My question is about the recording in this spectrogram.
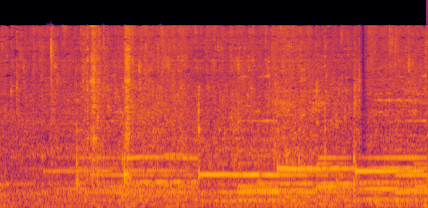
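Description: Light background music of held notes that step from pitch to pitch, over faint running water and a few clinks of dishes being washed in a kitchen sink.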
